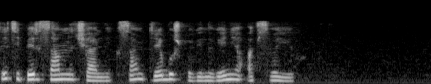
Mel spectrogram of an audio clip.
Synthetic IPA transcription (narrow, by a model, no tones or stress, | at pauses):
t̪ɨtʲɪpʲeɾʲsamnɐt͡ɕælʲnʲɪksamt̪ɾʲe̞bʊjɪʂpəvʲɪnɐvʲenʲɪjəʔɐt̪svɐjix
